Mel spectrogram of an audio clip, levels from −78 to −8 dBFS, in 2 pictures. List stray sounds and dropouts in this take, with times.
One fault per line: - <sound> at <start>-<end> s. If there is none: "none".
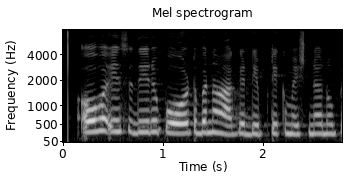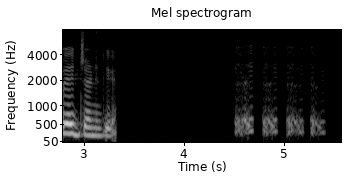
- laugh at 4.5-5.4 s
